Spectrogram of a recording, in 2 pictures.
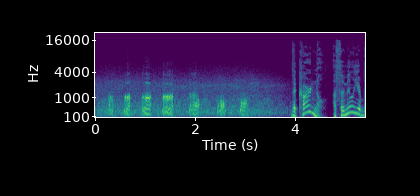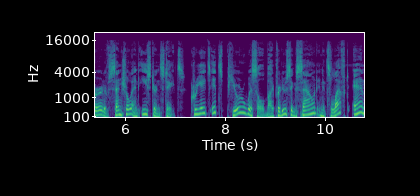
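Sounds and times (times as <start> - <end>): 
cormorant grunting: 0.2 - 3.1
speech: 0.6 - 1.2, 4.0 - 10.7.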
